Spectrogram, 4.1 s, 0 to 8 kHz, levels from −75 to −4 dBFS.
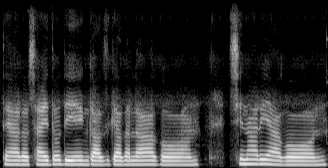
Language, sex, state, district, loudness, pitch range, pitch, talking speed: Chakma, female, Tripura, West Tripura, -15 LUFS, 180-195 Hz, 190 Hz, 115 wpm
